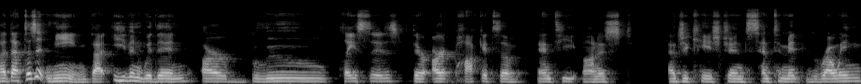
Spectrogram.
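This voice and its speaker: Hardly pausing, a man speaks in a monotone, flat way with a fairly high pitch and a dark, mellow tone. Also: fairly slow pace. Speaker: teacher. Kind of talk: casual chat.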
